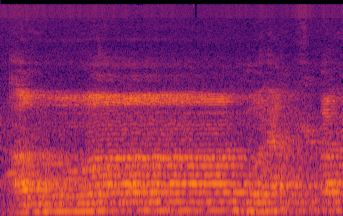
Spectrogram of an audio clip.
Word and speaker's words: Allahu Akbar: Nah, tapi karena ini rukun qauli, maka pengucapannya harus benar. Allahu Akbar. Bab ra-nya ra tafdhil, tebal, bar. Sama-sama. Allahu Akbar.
